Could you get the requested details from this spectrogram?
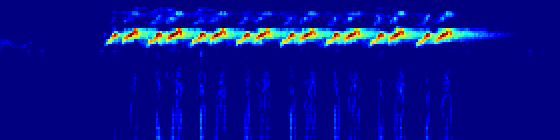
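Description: Ashy Tailorbird song: a quick run of about fourteen high, sharp chirps in under two seconds, evenly paced and bright, with nothing else heard.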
